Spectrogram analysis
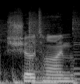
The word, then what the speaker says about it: Sheauxtime: or instagram all under showtime podcasts that of course is spelt the Cajun Way sh e a ux time podcast also if you'd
